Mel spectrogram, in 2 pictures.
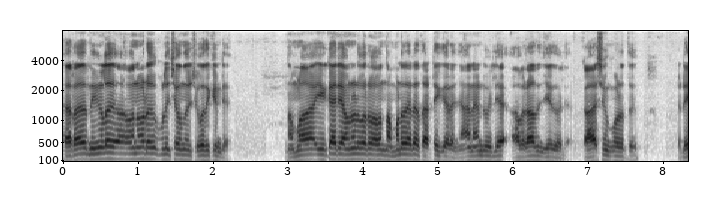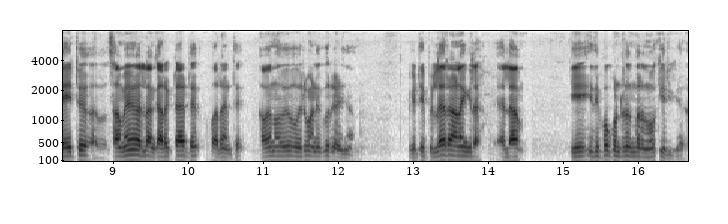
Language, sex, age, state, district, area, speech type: Malayalam, male, 60+, Kerala, Kottayam, rural, spontaneous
